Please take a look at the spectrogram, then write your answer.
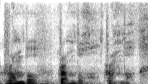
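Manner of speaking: sulky muttered grumbling; mock grumbling. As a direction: mutter it under the breath like a sulking churchgoer. Mocking grumble after complaint.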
